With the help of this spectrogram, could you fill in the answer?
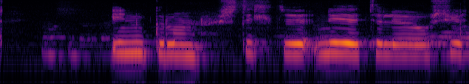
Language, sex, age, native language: Icelandic, male, 11, Icelandic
